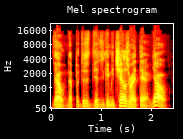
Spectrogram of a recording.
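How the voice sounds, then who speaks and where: A man's voice: lowish voice, animated, a little fast, a little mellow, breathy edge, no echo, clean studio sound. A man co-hosting a podcast, mostly giving short awed reactions while he listens. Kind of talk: casual chat, listening.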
